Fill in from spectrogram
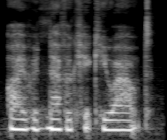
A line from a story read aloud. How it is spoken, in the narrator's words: His pulse starts to hammer, even as he murmurs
